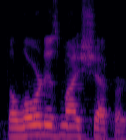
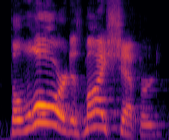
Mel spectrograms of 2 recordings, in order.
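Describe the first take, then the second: First: The word Lord gets no special emphasis. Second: The word Lord is strongly emphasized.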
